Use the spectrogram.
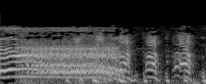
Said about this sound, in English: Oh, I recognize that hideous scream. Those are growing pain screams.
